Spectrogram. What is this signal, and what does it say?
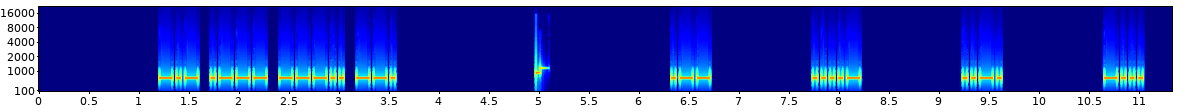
Morse code, heard as a keyed tone, about 29 wpm, spaced as for 12 wpm, 700 Hz. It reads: KJ8G W4FB
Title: USA Call Signs - 4 Characters - 8x Character Spacing - 28wpm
